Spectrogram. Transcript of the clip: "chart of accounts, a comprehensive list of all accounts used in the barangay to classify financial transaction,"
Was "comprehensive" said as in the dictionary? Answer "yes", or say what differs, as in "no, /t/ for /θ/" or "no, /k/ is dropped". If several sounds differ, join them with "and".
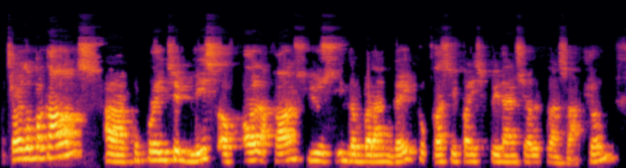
no, /b/ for /v/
